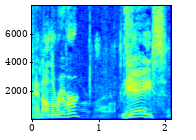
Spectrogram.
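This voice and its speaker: A man's voice: a little high, unhurried, fairly bright tone, a little hiss or hum. A man giving plain, matter-of-fact play-by-play on a poker tournament. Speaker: poker commentator.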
